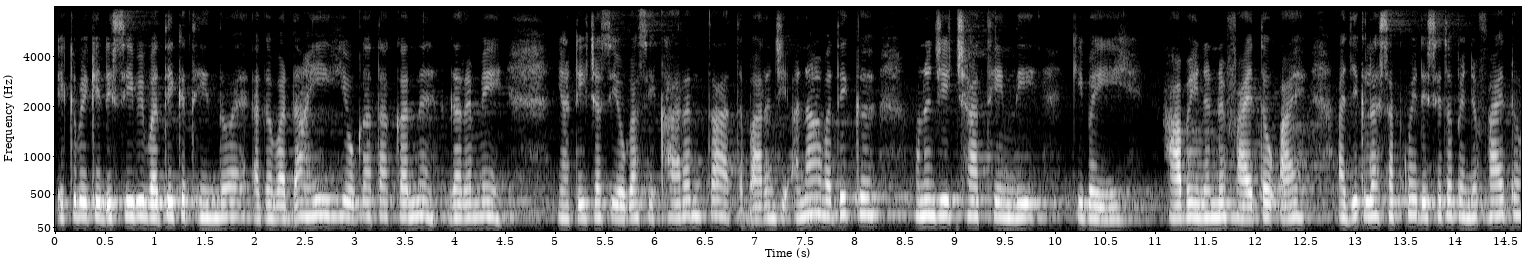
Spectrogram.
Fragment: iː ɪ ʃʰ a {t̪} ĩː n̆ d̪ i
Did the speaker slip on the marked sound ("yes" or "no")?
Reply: yes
